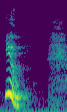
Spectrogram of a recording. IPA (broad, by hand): ju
